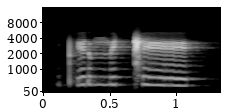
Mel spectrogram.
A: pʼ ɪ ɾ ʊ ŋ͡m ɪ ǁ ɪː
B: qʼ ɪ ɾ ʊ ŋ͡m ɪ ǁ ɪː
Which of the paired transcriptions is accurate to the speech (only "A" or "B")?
A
